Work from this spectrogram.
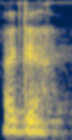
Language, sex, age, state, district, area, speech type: Odia, female, 30-45, Odisha, Puri, urban, spontaneous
